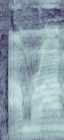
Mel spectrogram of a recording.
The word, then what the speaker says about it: Omron: It is Omron. Is that how you say your last name? Yeah, Omron, you said it right.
